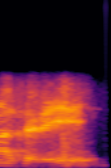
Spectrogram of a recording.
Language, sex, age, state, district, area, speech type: Tamil, male, 45-60, Tamil Nadu, Mayiladuthurai, urban, conversation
